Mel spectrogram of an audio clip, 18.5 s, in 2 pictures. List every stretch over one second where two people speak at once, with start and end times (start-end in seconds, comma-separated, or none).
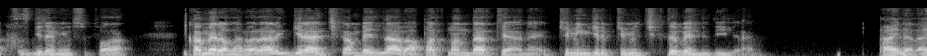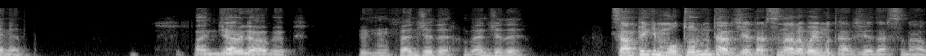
none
